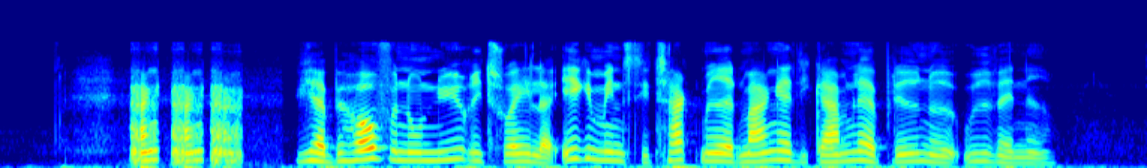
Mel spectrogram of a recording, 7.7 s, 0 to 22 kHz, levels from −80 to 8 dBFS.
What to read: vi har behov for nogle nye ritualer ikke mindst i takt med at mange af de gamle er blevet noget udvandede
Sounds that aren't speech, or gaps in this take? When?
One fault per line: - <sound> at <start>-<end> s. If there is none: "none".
- laugh at 0.9-1.6 s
